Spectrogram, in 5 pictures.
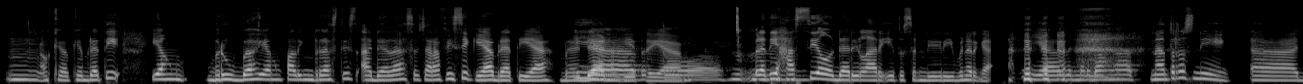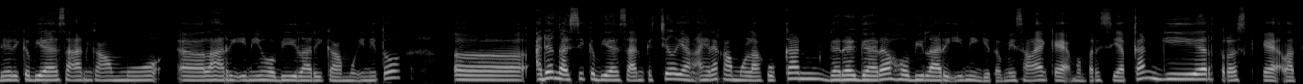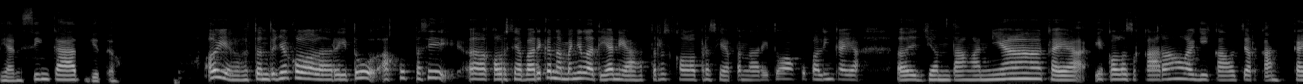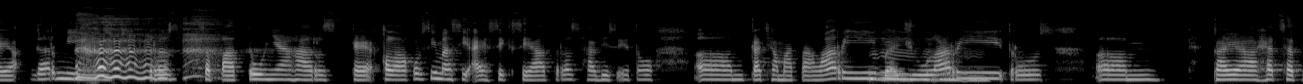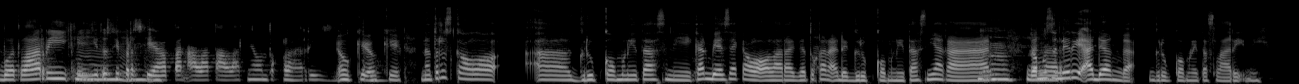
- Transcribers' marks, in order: tsk; background speech; other background noise; laugh; tapping; in English: "gear"; laugh; in English: "culture"; in English: "headset"
- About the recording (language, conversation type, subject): Indonesian, podcast, Bagaimana hobimu memengaruhi kehidupan sehari-harimu?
